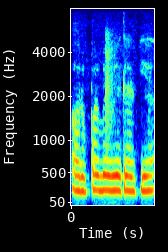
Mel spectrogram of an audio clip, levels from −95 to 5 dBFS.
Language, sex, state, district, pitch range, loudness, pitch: Hindi, female, Bihar, Sitamarhi, 220-230 Hz, -15 LUFS, 225 Hz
